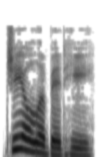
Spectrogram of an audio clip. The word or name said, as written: giollabuidhe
